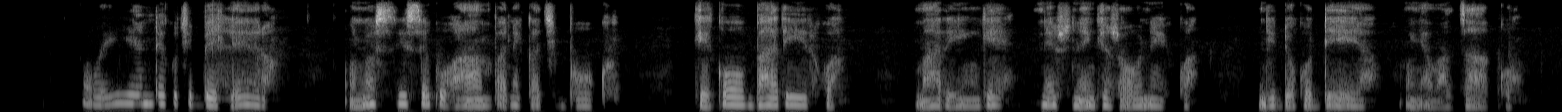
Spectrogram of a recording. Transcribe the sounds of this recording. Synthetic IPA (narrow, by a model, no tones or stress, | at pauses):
weiende̞kut͡ʃibʱe̞ɮe̞ra | ṵno̞sisekuɦamba̰ne̞kat͡ʃibʱoːku̥ | ke̞kobʱarirwa | mariŋɡe̞ | ne̞ʐine̞ŋɡe̞ʐa̰one̞kwa | ndidʱo̞ko̞dʱeja | muɲamad͡zaːko̞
